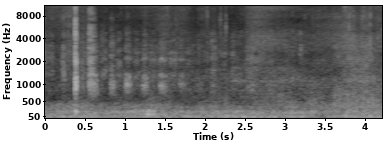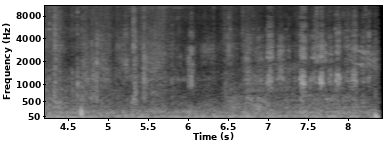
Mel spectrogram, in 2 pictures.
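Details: A Pomeranian Spitz playing outside on a sunny day pants softly in uneven breathy puffs. A steady low rumble like wind runs underneath, with a sharp click near the start.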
